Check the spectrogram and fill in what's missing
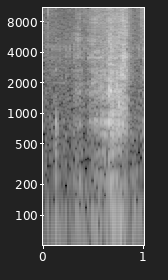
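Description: A craft knife dragged along a ruler to trim paper, a short rasping scrape that builds and grows louder toward the end of the cut.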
